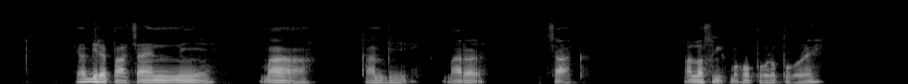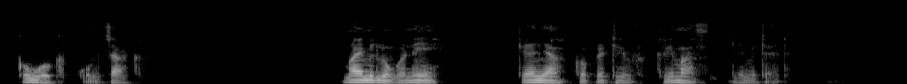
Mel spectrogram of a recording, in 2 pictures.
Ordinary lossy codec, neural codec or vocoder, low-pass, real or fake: Opus, 32 kbps; vocoder, 44.1 kHz, 128 mel bands, Pupu-Vocoder; 7.2 kHz; fake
